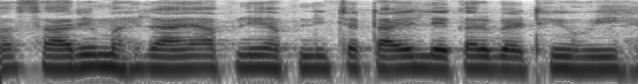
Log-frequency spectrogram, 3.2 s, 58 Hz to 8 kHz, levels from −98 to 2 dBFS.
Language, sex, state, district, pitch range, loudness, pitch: Hindi, male, Jharkhand, Deoghar, 145-150 Hz, -14 LUFS, 150 Hz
